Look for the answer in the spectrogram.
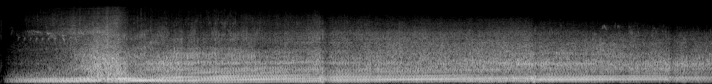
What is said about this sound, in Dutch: Oké, nou straks rijden we in Mercedes uh, eh, uh, eh, AMG GTC Roadster met een dikke 4 liter V8 motor.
